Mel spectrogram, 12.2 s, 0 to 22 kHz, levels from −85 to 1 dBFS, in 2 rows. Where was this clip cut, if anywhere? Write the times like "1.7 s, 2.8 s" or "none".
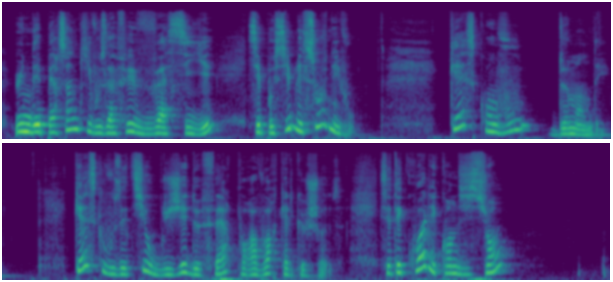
none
